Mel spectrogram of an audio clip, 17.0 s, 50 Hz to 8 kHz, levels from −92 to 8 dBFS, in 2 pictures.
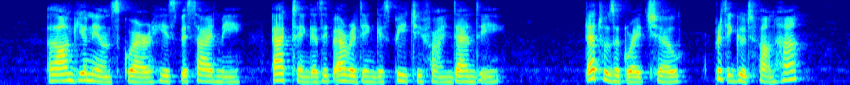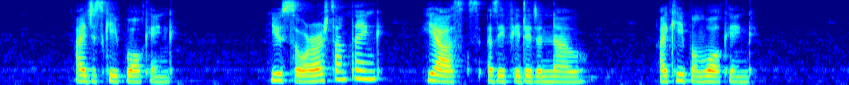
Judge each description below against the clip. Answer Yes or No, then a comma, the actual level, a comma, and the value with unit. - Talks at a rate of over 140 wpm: Yes, average, 150 wpm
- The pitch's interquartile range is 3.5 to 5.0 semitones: No, average, 2.7 semitones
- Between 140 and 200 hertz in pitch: Yes, high, 190 Hz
